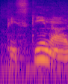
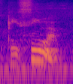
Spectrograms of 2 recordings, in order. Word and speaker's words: piscina: sina it's spelled p-i-s-c-i-n-a which looks like piskina except for whenever a c become comes before an iron e it's an s sound in spanish so it's p cena and an easy way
